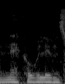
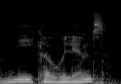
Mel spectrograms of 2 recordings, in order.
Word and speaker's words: Neco Williams: and he literally said, "My name is Nico Williams, not Neco Williams."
